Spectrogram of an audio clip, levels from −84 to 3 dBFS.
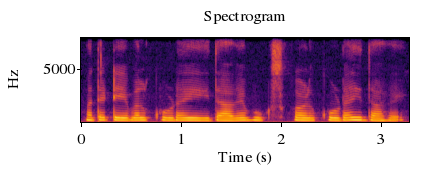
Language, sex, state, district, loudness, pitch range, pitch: Kannada, female, Karnataka, Bidar, -14 LUFS, 220-235 Hz, 225 Hz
